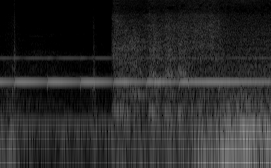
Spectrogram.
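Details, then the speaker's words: Dodge Challenger in for a parasitic draw that needed daily jump starts, started after sitting: a few soft chimes, then the engine catches at once and settles into steady idle; normal start. "starts right up turning it off now"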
